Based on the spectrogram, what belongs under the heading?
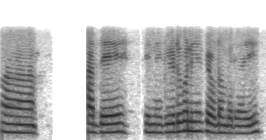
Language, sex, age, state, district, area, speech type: Malayalam, female, 60+, Kerala, Alappuzha, rural, conversation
